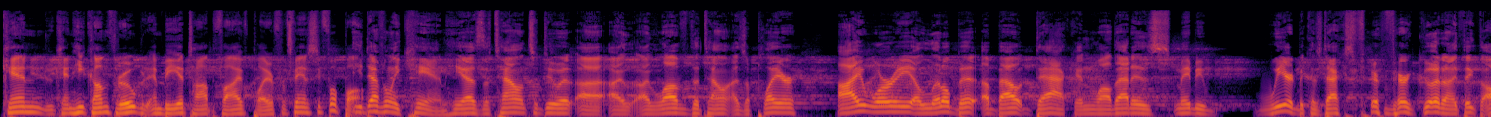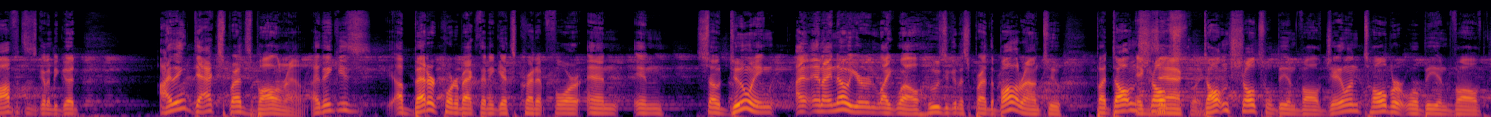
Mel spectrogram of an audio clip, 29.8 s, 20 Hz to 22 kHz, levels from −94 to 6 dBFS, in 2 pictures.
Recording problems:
echo of what is said; noticeable; throughout; 190 ms later, 15 dB below the speech

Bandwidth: 15.5 kHz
